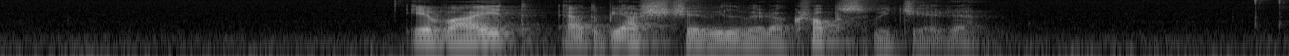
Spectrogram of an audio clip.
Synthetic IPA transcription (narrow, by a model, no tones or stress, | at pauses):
jeːʋæɪt̪ʔɑt̪bjæʃçəʋɪlʋeːɾɑkʰɹɔpsʋɪt͡ʃə̰ɾə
